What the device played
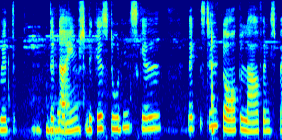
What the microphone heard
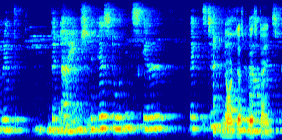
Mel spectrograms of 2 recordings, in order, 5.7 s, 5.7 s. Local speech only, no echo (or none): not just waste time.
